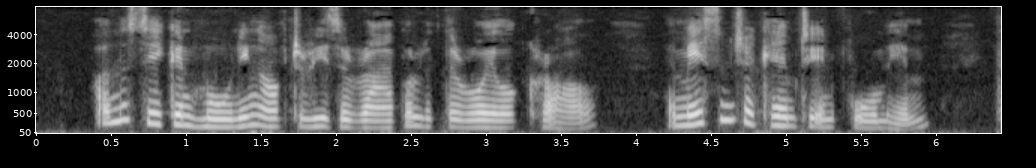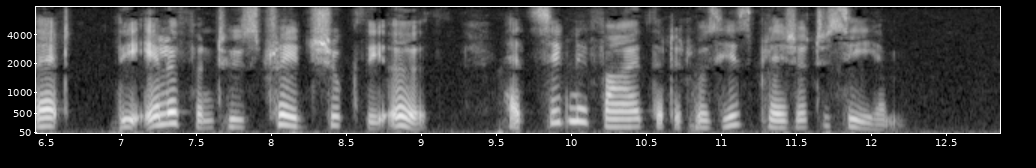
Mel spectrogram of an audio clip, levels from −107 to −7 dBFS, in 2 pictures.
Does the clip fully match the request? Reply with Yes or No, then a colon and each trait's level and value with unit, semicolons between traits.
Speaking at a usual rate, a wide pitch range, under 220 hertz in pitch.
Yes: average, 165 wpm; wide, 6.0 semitones; high, 190 Hz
